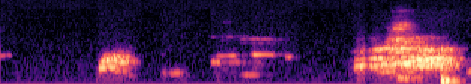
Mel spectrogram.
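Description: Faint, short, pitched vocal calls: a brief one about half a second in and a louder, longer one near the end.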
